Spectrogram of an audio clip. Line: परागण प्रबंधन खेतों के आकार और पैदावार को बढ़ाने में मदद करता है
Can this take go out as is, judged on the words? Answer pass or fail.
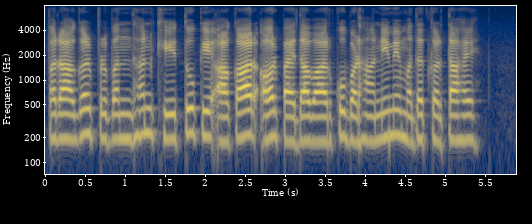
pass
